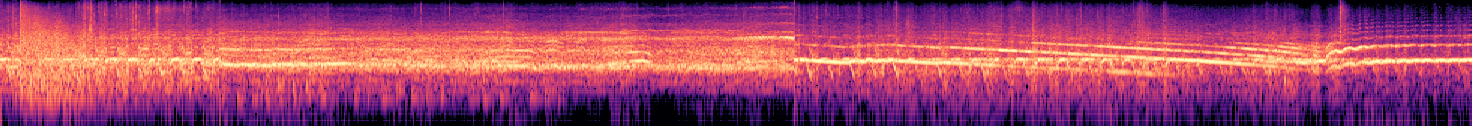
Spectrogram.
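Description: Siren holding a steady wail, then from about halfway through slowly falling in pitch over several seconds before sweeping back up near the end, over a clatter of street noise.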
